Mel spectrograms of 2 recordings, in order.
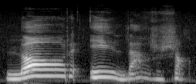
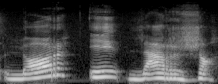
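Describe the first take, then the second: First: L'or et l'argent, rolled R trilled hard; exaggerated R. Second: L'or et l'argent with a light R flip; just flip the R; flipped R. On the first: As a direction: roll the R on purpose. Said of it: "I've exaggerated the R". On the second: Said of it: "it's just a flip". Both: Shown as a demonstration.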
